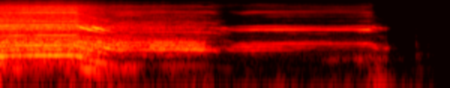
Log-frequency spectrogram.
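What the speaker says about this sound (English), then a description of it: "To remove a fastener, simply toggle the drill to the anti-clockwise or counterclockwise position and follow the same procedure." A cordless drill/driver runs in reverse, backing out a fastener with a loud whirring burst that eases into a steadier, lighter motor whine before stopping abruptly.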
